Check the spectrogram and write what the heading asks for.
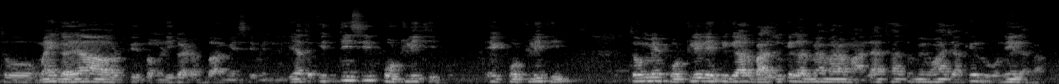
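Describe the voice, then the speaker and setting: A middle-aged man tells a personal story in a halting, heartfelt way, his voice swelling and dropping. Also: mid-range voice. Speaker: vlogger. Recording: echoey, distant, noisy room.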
